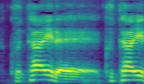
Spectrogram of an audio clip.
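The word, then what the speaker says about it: 具体例: 즉 구체적인 예를 들 때 구체 예를 쓰는데 발음은 구타이레.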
